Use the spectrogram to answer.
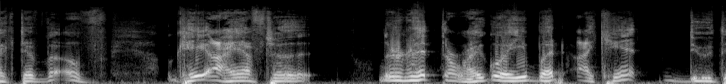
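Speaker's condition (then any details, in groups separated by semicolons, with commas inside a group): Spinocerebellar ataxia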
